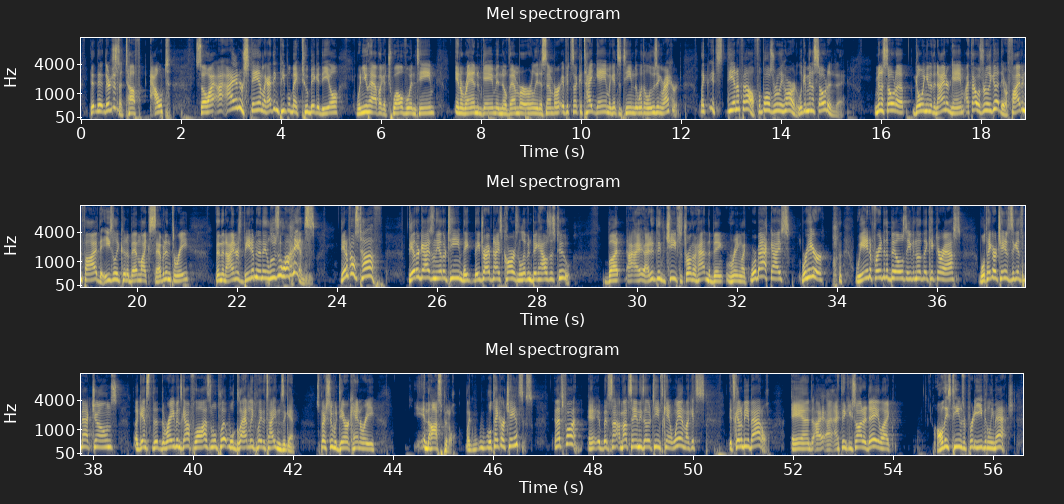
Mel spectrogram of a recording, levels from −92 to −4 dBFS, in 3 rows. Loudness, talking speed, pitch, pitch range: -18 LUFS, 230 wpm, 220 Hz, 190-250 Hz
